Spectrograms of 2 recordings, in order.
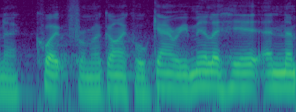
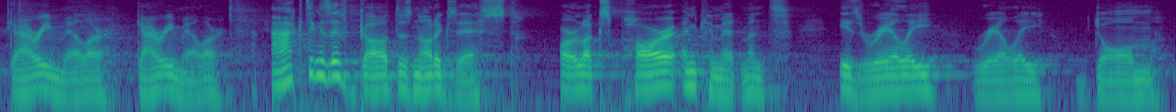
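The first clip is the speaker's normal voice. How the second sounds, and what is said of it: Put-on Northern Irish accent. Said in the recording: “Gary's Northern Irish, and this just sounds so much better in Northern Irish ... I'm just going to do the first sentence, then I'll go back to my accent”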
